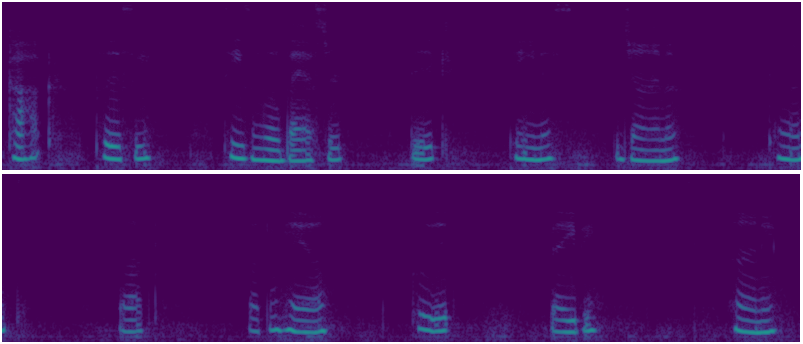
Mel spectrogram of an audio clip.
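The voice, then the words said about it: Put-on Southern Belle accent. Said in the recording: “a true Southern Belle probably would not be saying all these dirty words ... I'm going to do this whole thing again in this accent.”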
